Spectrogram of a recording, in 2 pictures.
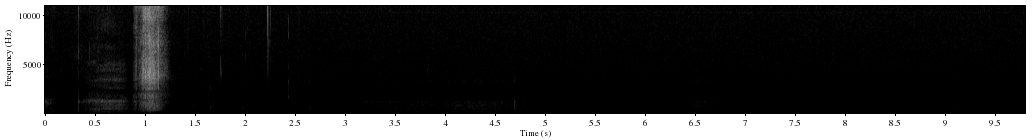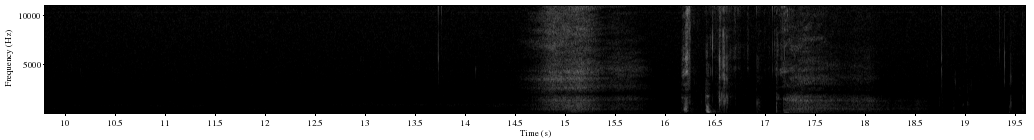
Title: Allergy Sneezing Fit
